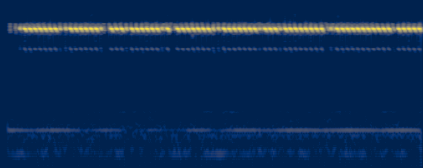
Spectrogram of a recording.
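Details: Dianemobius furumagiensis ground cricket singing: a continuous, very high, rapidly pulsed trill, briefly broken every second or so, with a faint lower echo of the pulses and a steady low electrical hum underneath.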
